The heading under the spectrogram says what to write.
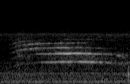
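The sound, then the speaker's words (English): A single drawn-out meow from a female pet cat, high and tonal with a rising-then-falling pitch, followed by a brief low thump or rustle at the very end. “When you have a dog, you don't have to deal with, you know, meowing of cats.”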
